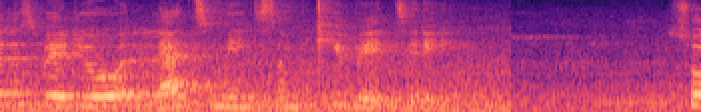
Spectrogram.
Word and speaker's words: kibbeh: In today's video, we are going to be making kibbeh, or kibbeh as some people pronounce it.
